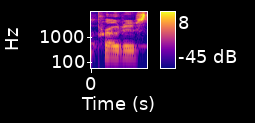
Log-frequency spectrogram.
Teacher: we just stress on Pro and then we still have Deuce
